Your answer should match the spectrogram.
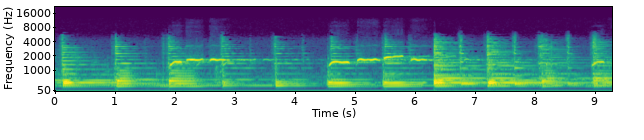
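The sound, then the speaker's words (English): Someone whistles a tune in long, steady notes over a rhythmic backing of plucked, strummed music with regular beats. No one speaks, and the whistling sits clearly above the instruments. “…,”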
